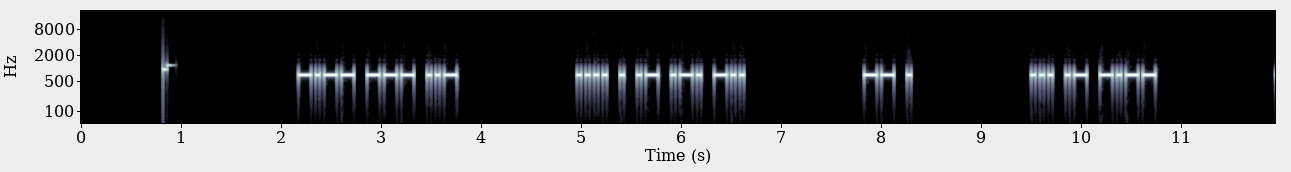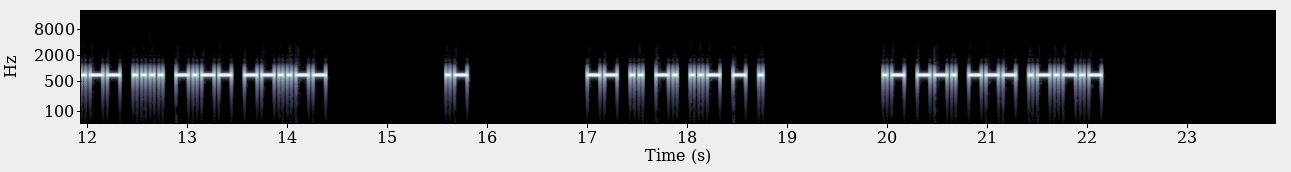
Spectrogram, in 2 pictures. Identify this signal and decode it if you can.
Morse code, heard as a keyed tone, about 27 wpm, 700 Hz. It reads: YOU HEARD ME SAY WHY, A MINUTE AGO.
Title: 4x Word-Spacing - Sentences from Top 500 Words - 28wpm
